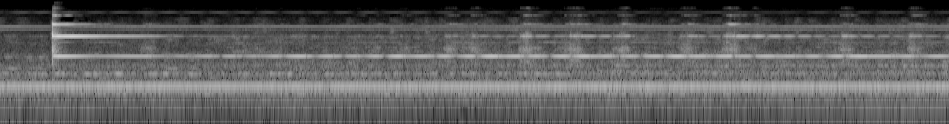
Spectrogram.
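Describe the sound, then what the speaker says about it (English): A bell is struck once before an oracle reading and its bright metallic tone rings out, then sustains and slowly fades over a steady low hum, with faint soft taps. "I'm going to go ahead and do the bell."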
